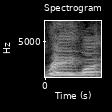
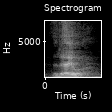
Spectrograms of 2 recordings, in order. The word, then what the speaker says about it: Reiwa: Not Reiwa era that people are pronouncing, it's Reiwa, all right? Because in Japanese, because I just finished my first Japanese course today, actually, the R sound is not like R. It has a D or L sound, Heads up.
